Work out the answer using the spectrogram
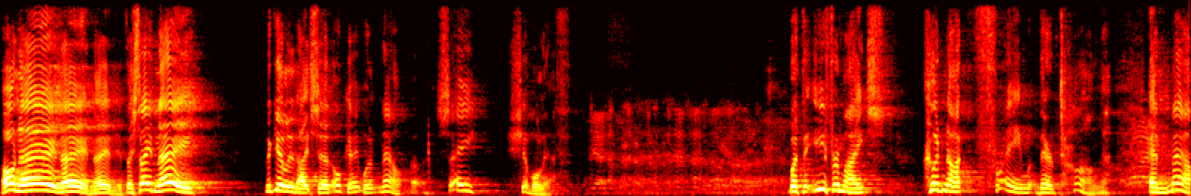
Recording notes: during the Tuesday Evening service of the 38th Annual National Pastors' & Workers' Conference in Santa Clara, California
